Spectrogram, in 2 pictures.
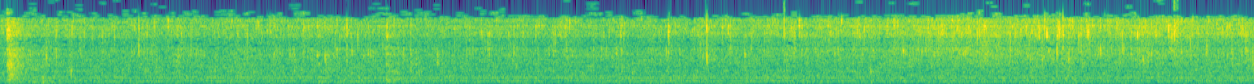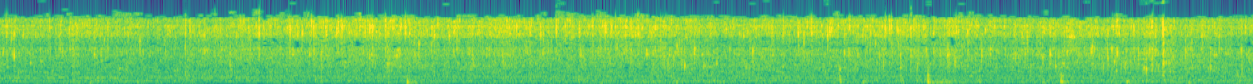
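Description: Mint leaves and whole spices sizzling in hot oil in an electric rice cooker pot, stirred with a wooden spatula that knocks against the pot a few times in the second half.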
